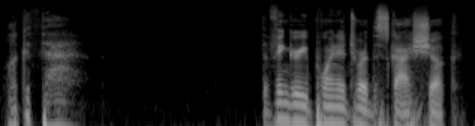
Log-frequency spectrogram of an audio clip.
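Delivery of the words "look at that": a frightened hushed whisper; stunned whisper at the sky; dry cracked whisper. A narrator's reading. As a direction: breathe it out, dry and cracked with dread. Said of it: "his voice was dry and cracked".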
